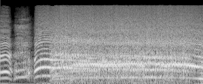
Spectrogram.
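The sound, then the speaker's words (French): A loud, sustained scream from several voices at once, shouted together in a studio after a countdown, rising after a brief opening cry and held for about two seconds before cutting off. “Donc voilà, dans le studio, dans vos baignoires, dans vos cuisines, dans vos voitures, il va falloir hurler, crier avec nous tous ensemble.”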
